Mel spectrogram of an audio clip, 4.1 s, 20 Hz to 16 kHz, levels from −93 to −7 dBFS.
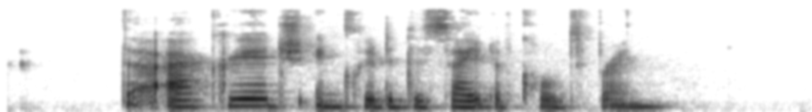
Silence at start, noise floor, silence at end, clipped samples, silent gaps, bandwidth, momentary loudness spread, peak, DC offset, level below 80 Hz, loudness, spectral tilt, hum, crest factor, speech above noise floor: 0.6 s; -81 dBFS; 0.75 s; under 0.1%; none; 11.5 kHz; 10 LU; -4 dBFS; under 0.1%; -66 dBFS; -26 LUFS; -4.5 dB/octave; none; 22 dB; 55 dB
